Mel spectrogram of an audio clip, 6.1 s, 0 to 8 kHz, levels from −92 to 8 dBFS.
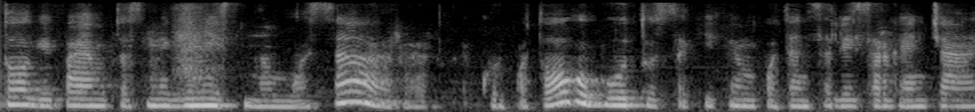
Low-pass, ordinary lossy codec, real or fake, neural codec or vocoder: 7.2 kHz; AAC, 32 kbps; real; none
